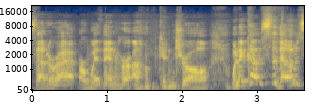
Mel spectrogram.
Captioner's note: chuckles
